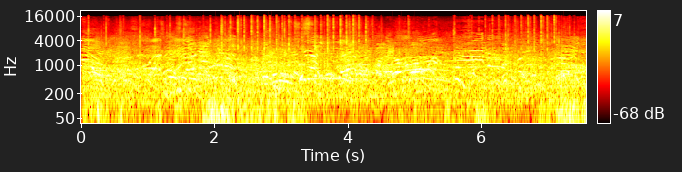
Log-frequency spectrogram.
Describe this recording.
Crowd noise at parade
Generic crowd chatter at a St. Patrick's Day parade
chat, people, crowd, parade, ambient, field-recording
